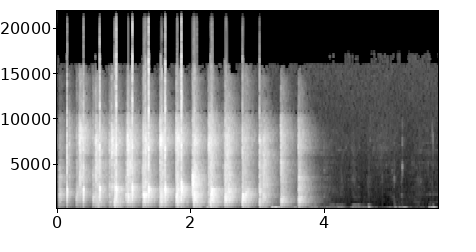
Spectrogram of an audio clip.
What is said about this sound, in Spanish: Muy bien, muchas gracias por contarnos un poco lo que ha pasado este mes en el cole. Un aplauso.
